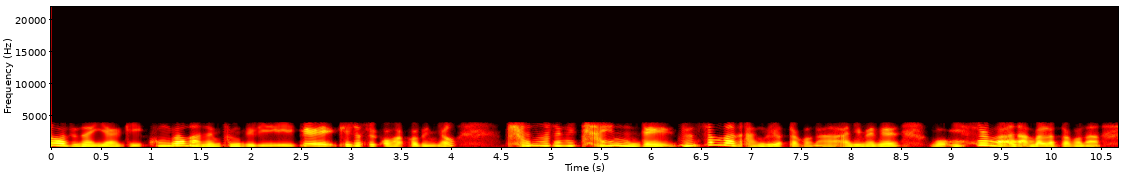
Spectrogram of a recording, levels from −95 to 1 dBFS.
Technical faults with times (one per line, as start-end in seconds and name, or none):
0.00-10.68 Codec 2 vocoder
